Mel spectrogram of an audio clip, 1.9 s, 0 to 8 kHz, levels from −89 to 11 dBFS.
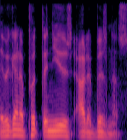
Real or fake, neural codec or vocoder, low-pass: fake; codec, 16 kHz, 4 kbps, X-Codec, WavLM features, trained on Multilingual LibriSpeech; 7.2 kHz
